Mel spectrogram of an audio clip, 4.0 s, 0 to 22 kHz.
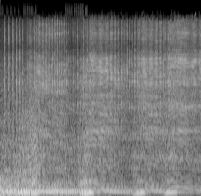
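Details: Yamaha MT-15 never serviced at a dealer, noise appearing suddenly after the owner topped up engine oil himself: single-cylinder revs up and down with fast metallic ticking tracking engine speed; broken decompressor and worn timing chain.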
